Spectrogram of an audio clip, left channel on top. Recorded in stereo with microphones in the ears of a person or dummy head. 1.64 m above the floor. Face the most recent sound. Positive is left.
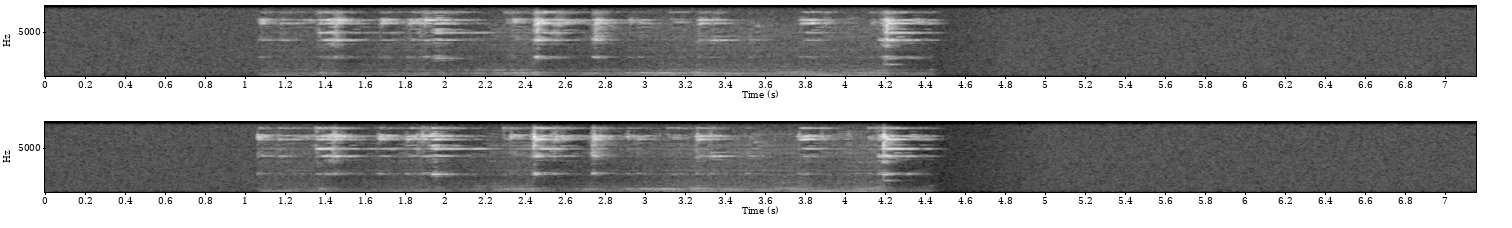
turn(degrees=-60)  # may be behind; listen again after turning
